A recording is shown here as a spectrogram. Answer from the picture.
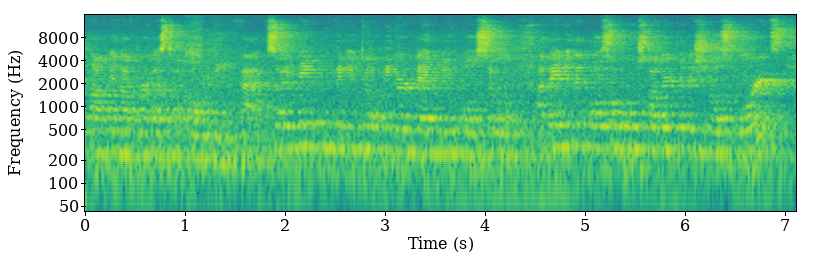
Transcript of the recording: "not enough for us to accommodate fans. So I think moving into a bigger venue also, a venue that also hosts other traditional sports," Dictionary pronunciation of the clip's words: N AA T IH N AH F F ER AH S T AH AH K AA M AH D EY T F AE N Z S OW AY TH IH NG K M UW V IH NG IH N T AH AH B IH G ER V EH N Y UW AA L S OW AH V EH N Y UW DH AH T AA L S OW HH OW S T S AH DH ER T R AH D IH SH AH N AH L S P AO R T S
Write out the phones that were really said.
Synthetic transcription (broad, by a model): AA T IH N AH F F ER AH S T AH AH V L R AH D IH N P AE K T S OW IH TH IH K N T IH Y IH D T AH AH B IH G ER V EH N Y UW AA L S OW AH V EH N Y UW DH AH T AA L S OW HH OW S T AH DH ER T R AH D IH SH AH N AH L S P AO R T S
